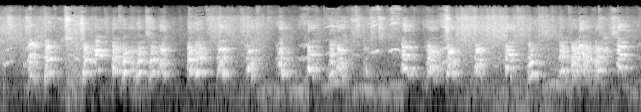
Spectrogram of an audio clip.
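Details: Goldendoodle puppies bark and yip almost continuously, short high-pitched bursts pulsing steadily two or so per second, several pups chiming in together over light shuffling.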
